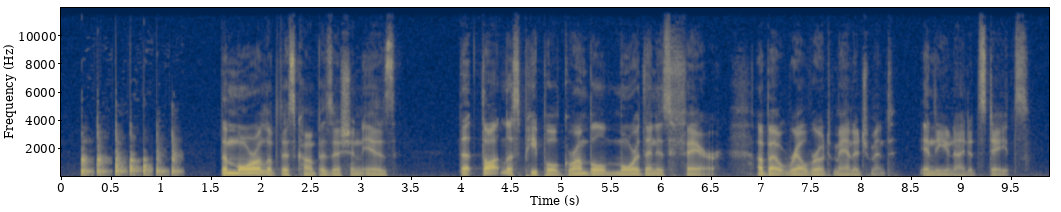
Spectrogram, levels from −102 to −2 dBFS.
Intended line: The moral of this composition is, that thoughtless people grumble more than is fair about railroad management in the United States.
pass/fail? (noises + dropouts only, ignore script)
fail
